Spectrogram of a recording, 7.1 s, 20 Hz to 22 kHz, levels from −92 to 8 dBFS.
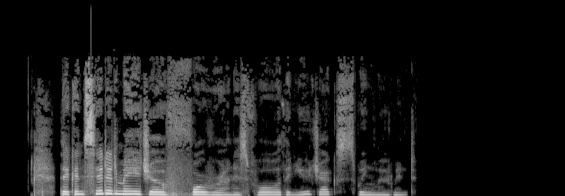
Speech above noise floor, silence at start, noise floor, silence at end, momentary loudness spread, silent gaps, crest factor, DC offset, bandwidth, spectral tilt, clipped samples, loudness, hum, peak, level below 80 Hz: over 74 dB; 0.4 s; under -90 dBFS; 2 s; 18 LU; none; 18 dB; under 0.1%; 16 kHz; -2.5 dB/octave; under 0.1%; -16 LUFS; none; 0 dBFS; -64 dBFS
